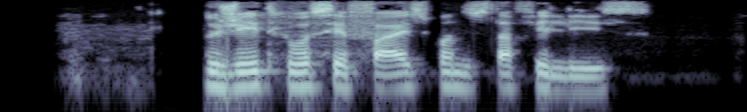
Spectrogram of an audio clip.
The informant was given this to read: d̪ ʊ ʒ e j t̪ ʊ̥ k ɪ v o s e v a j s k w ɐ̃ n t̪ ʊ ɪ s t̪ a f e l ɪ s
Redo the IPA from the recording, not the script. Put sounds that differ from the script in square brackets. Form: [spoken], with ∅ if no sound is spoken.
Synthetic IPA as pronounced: d̪ ʊ ʒ e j t̪ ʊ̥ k ɪ v o s e [f] a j s k w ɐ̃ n [d̪] ʊ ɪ s t̪ a f e l [i] s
